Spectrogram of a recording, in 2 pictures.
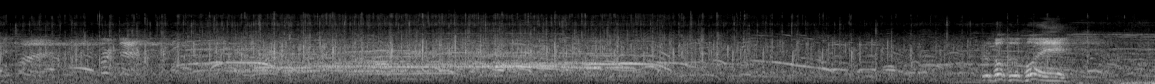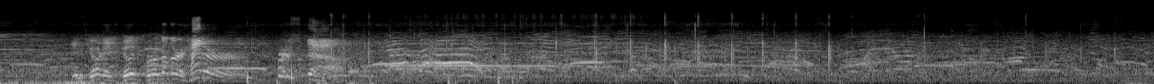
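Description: A crowd cheers and shouts in a large open stadium.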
